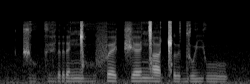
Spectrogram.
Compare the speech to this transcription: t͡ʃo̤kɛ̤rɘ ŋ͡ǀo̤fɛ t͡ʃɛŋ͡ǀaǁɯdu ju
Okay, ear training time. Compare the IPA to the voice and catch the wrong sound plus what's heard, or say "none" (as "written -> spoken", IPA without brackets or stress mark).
ɘ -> ɛ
